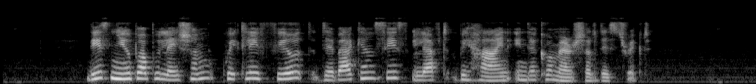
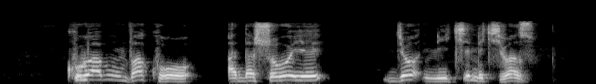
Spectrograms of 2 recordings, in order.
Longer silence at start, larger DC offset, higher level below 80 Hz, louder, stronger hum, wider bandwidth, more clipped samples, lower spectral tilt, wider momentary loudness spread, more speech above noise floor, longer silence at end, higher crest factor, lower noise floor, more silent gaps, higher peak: first, 0.85 s vs 0.7 s; neither; second, -66 dBFS vs -58 dBFS; second, -20 LUFS vs -14 LUFS; neither; first, 9.4 kHz vs 8 kHz; neither; about the same, -4 dB/octave vs -3 dB/octave; first, 11 LU vs 8 LU; second, 38 dB vs 65 dB; first, 1.05 s vs 0.65 s; about the same, 18 dB vs 14 dB; second, -58 dBFS vs -78 dBFS; neither; about the same, -2 dBFS vs -2 dBFS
